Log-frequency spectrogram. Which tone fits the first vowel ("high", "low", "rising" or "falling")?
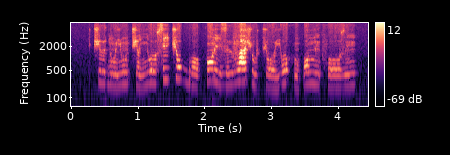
low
